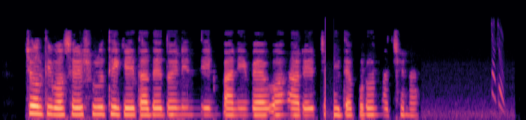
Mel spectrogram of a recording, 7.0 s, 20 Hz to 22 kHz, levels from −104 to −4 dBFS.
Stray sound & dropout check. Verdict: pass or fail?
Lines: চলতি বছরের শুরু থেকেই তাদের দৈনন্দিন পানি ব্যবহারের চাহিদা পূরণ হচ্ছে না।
fail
